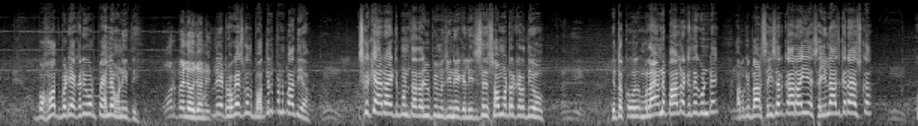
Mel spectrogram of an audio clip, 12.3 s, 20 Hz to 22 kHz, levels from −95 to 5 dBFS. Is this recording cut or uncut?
uncut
